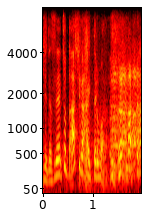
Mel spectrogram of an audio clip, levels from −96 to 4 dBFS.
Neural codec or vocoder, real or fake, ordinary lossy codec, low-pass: none; real; Opus, 16 kbps; 7.2 kHz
